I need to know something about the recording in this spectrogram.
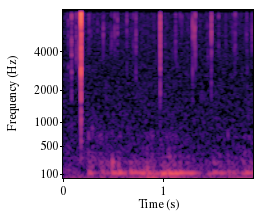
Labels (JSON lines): {"label": "anthrophony, boat engine", "recorder": "SoundTrap 300"}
